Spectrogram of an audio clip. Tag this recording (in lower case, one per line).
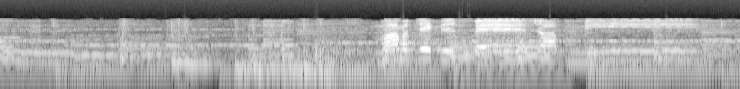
music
